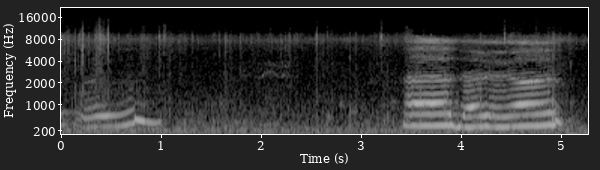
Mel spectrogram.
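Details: A cat described as naughty and wanting to be loved gives two harmonic meows: a short wavering one first, then after a quiet pause a longer, steady, drawn-out meow that ends with a slight drop, in a quiet indoor setting.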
